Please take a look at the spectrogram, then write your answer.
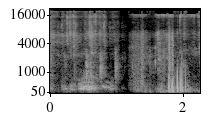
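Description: Soft, low pigeon coos murmur from several birds in a loft nearby, with brief rustles and a short pause midway.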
